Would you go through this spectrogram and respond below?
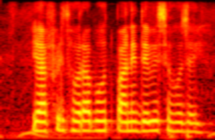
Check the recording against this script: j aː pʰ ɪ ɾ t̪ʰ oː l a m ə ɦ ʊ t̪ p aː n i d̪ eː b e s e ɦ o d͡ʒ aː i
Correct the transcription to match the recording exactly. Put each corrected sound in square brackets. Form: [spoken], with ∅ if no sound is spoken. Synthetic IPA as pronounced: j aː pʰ ɪ ɾ t̪ʰ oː [ɾ] a [b] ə ɦ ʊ t̪ p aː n i d̪ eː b e s e ɦ o d͡ʒ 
